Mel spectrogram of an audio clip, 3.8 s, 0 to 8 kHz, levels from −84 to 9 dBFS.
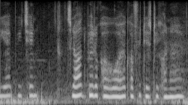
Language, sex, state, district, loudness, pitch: Hindi, female, Himachal Pradesh, Shimla, -15 LUFS, 245 Hz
